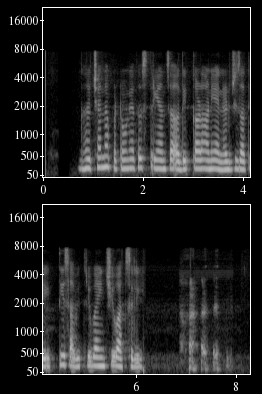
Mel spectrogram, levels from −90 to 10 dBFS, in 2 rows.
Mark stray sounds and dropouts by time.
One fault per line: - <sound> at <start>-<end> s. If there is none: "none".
- laugh at 6.9-8.0 s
